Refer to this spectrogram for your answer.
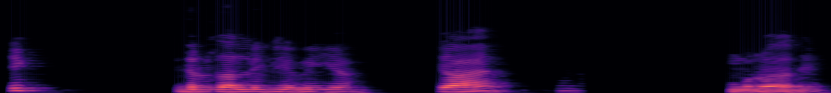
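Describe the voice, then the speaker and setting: A man's voice: a little high, fairly even intonation, slow. A male teacher giving a grammar lesson in a classroom, quizzing his students by asking the same questions again and again. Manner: drills students with repeated questions. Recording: dull lo-fi recording.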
